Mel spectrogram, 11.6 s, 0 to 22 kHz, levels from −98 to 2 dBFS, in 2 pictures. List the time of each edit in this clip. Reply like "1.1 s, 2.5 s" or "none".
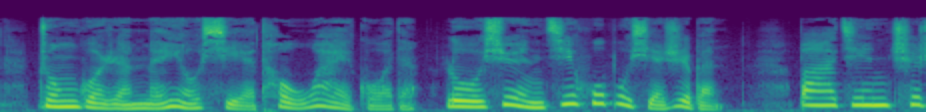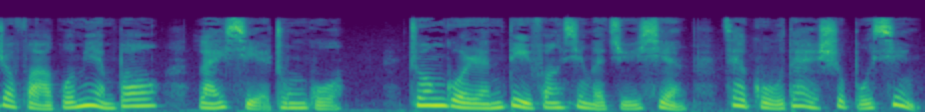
2.7 s, 8.2 s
